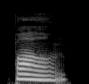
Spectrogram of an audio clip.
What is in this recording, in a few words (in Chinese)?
"棒", Chinese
